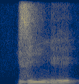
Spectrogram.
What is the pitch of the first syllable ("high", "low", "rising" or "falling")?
high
